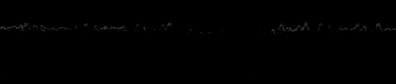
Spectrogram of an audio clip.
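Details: Pallid swift giving shrill, high-pitched buzzy trills in two bouts, the first about two seconds long, then a brief pause before the second, recorded 2 June 2022.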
